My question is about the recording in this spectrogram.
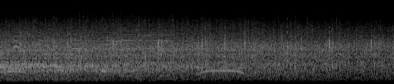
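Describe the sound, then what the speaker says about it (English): A church audience claps steadily and evenly for the full stretch, a dense wash of applause from a modest crowd with no clear breaks. "Good, I got three people clapping over here."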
